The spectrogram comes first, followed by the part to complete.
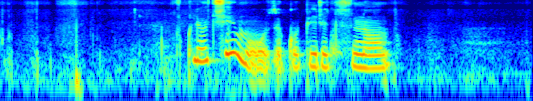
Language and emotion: Russian, sad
